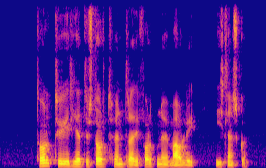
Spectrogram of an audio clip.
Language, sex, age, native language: Icelandic, male, 40-49, Icelandic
